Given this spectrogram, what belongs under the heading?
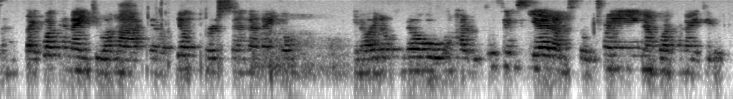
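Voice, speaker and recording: A woman in the audience asking a long question in a loud, earnest, rambling manner. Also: a little high. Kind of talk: spoken question from the floor. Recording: distant roomy audience mic with noise.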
